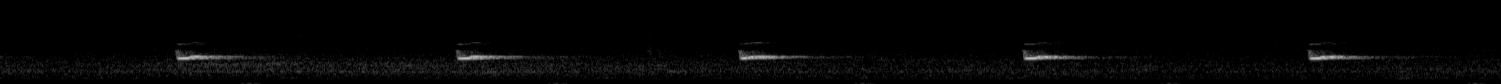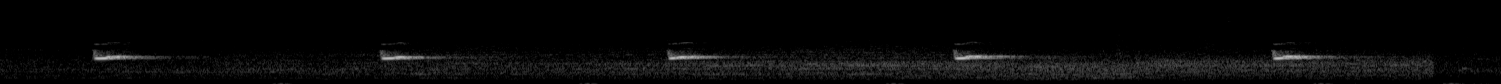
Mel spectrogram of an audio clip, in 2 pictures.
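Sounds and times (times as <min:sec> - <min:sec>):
owl whistled call: 0:01.8 - 0:02.6, 0:04.6 - 0:05.4, 0:07.4 - 0:08.2, 0:10.2 - 0:11.0, 0:13.1 - 0:13.9, 0:15.9 - 0:16.7, 0:18.8 - 0:19.6, 0:21.7 - 0:22.4, 0:24.5 - 0:25.3, 0:27.7 - 0:28.5.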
